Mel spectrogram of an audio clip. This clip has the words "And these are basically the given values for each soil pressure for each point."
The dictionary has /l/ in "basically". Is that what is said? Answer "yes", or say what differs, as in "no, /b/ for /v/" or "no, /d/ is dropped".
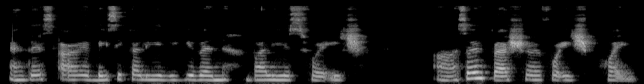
no, /l/ is dropped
